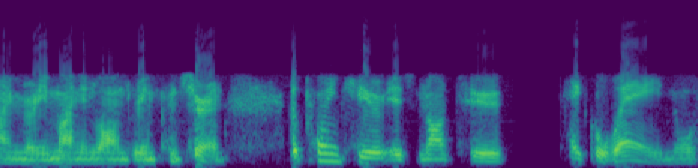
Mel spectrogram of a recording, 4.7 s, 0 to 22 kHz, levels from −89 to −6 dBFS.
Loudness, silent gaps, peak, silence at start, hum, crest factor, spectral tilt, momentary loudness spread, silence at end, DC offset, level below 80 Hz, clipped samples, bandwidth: -29 LUFS; none; -16 dBFS; 0 s; none; 14 dB; -6 dB/octave; 6 LU; 0 s; under 0.1%; -70 dBFS; under 0.1%; 10 kHz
